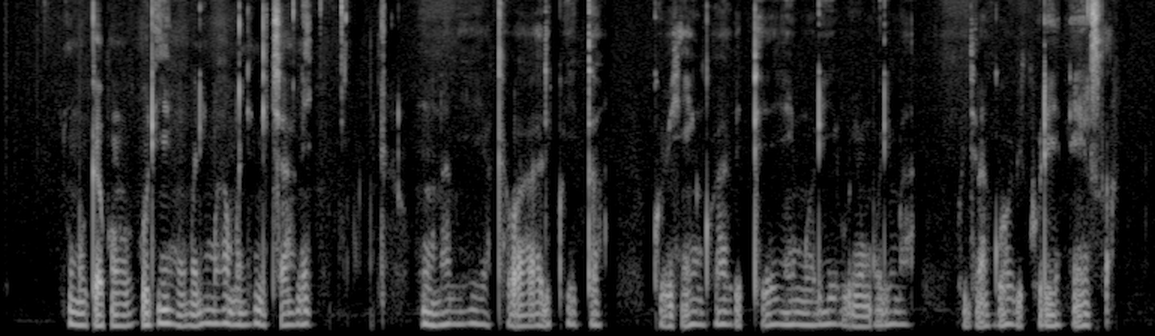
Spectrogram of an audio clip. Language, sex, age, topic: Kinyarwanda, male, 25-35, agriculture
